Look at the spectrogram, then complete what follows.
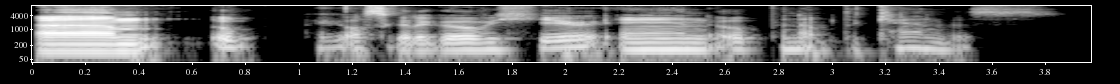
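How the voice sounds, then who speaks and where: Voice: medium pitch, normal speed, gravelly, a bit bright. A comic artist from New Zealand with a mixed, not quite New Zealand accent, chatting casually with livestream viewers and thinking aloud in a rambling way.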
